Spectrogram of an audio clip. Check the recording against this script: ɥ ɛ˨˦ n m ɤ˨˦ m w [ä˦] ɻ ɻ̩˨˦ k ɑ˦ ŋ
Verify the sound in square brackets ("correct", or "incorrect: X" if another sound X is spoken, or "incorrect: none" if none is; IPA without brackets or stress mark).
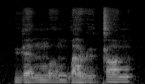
incorrect: ä˨˦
